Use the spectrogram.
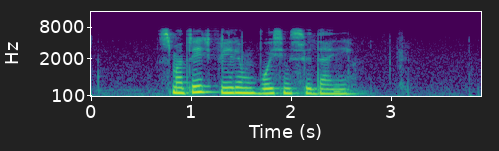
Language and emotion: Russian, neutral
